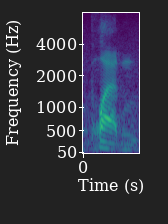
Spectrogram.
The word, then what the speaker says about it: platen: What the Well, shirt rides on is called a platen. Yes. Platen. Uh-huh. Like a plate with an N.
